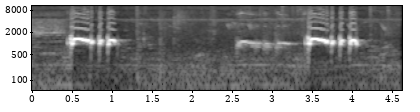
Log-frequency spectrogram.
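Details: Local zebra dove calling to provoke rivals and lure doves, two bright bursts of quick stuttering coos separated by a softer, level drawn-out coo.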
